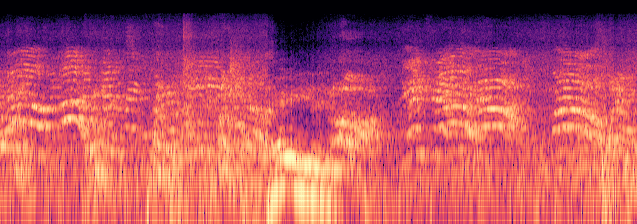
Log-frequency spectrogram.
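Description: Children in the audience shouting and yelling in high-pitched voices, in a large echoing hall, with a deeper adult shout about three seconds in.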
